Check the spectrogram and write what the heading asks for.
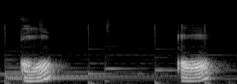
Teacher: it is said with the second rising tone.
